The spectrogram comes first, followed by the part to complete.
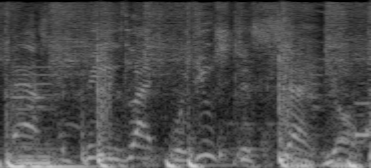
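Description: Hip hop music: a rapped vocal over a beat with deep, pulsing bass.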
